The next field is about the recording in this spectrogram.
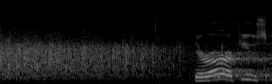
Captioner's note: cheers and applause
